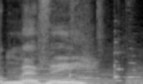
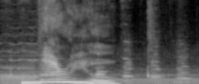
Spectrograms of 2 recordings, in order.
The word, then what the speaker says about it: Mario: Well now, Murphy. It's Mario. Bitch. Say it right or I will rob you.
